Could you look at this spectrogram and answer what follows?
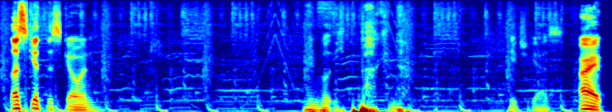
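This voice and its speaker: A young man with a worn-out, hoarse voice casting an esports match on a home stream, chatty and reading chat aloud, close to a studio mic. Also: deep voice, fairly bright tone. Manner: chatty, reads chat aloud, laughs often. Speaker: esports caster. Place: home streaming room, indoors. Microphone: studio condenser mic close in front, headphones.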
